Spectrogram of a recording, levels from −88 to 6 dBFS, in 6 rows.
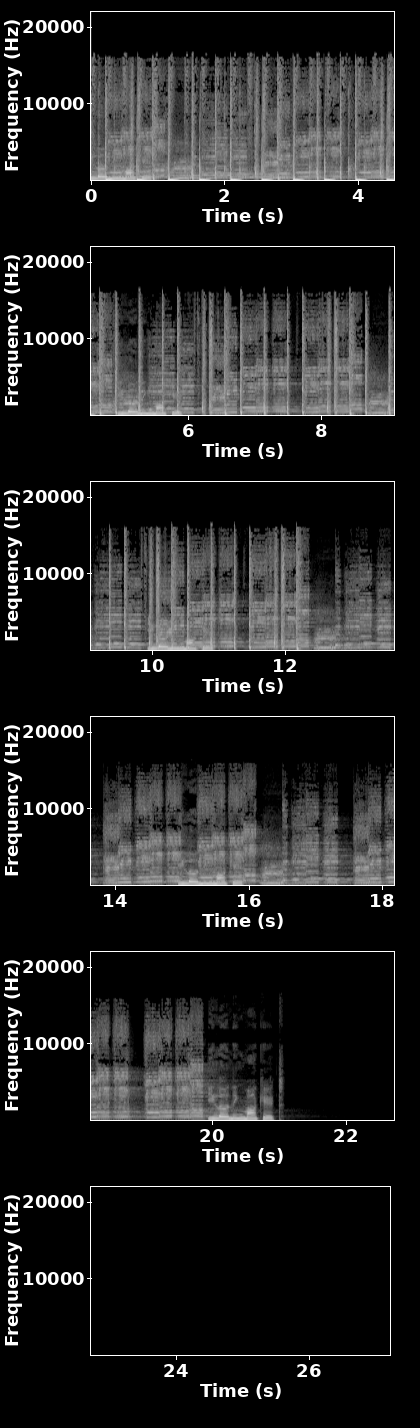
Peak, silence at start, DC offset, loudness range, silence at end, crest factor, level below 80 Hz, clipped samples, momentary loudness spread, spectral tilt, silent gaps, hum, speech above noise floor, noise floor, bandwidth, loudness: -2 dBFS; 0 s; under 0.1%; 8 LU; 6.15 s; 20 dB; -26 dBFS; under 0.1%; 11 LU; -4 dB/octave; none; none; over 68 dB; under -90 dBFS; 17 kHz; -22 LUFS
